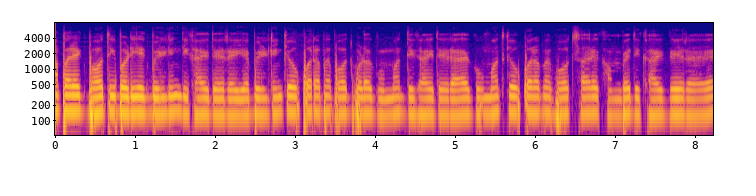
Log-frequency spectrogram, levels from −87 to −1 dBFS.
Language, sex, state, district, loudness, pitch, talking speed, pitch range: Hindi, male, Bihar, Kishanganj, -17 LUFS, 140 Hz, 245 wpm, 135-145 Hz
